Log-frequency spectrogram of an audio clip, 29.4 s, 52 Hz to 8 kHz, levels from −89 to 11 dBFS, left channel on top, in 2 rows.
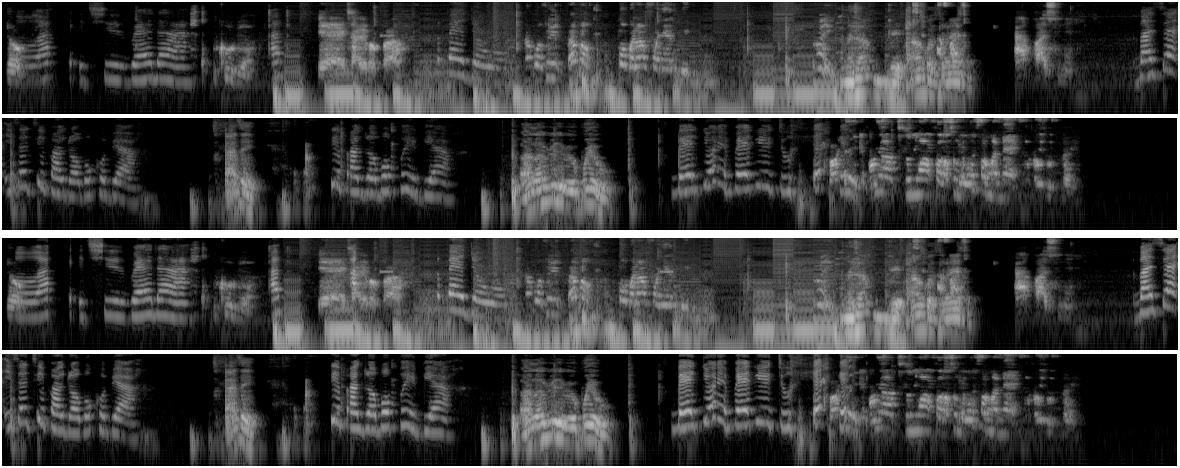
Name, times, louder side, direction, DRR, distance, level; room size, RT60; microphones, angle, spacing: voice 1, 0.2-0.6 1.0-2.4 3.3-3.5 4.3-4.4 5.6-6.4 14.1-16.4 18.8-20.3 23.1-25.3, right 7 dB, 80° right, 0.5 m, -35 dB
voice 2, 2.3-3.1 3.9-5.1 6.5-7.4 7.7-9.0 10.1-10.5 11.4-12.0 12.6-13.4 25.0-28.1, left 3 dB, 35° left, 0.7 m, -32 dB
sound 1, 3.4-11.4, right 2 dB, 30° right, 0.6 m, -36 dB
voice 3, 10.5-12.0 17.3-17.8 18.5-18.6 21.2-22.3, right 2 dB, ahead, 1.7 m, -28 dB
5.4 x 2.8 x 2.9 m
head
